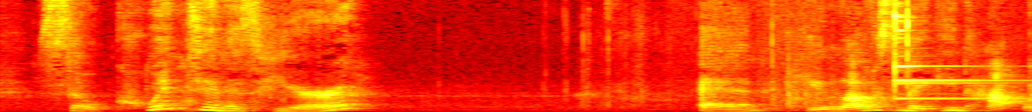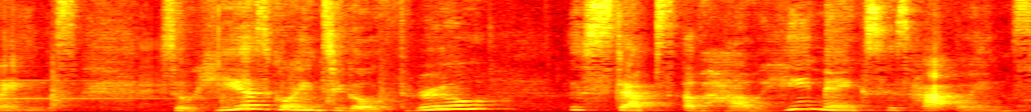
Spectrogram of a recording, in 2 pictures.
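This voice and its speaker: Amid noticeable background noise and audible room echo, a woman speaks at a fairly high pitch with very wide pitch swings, a very slow pace, and long, frequent pauses. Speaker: family vlogger, mother. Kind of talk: casual vlog intro.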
